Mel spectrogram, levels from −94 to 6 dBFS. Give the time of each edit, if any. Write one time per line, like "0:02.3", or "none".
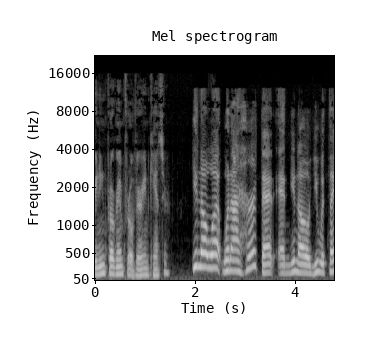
none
